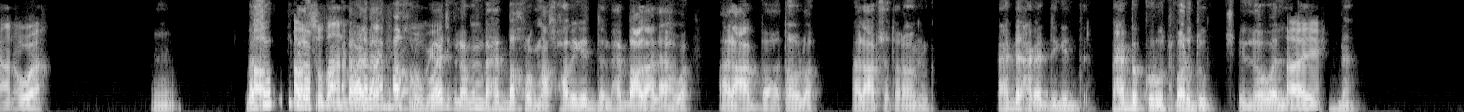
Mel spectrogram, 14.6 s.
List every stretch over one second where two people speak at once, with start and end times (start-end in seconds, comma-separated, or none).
2.6-4.5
